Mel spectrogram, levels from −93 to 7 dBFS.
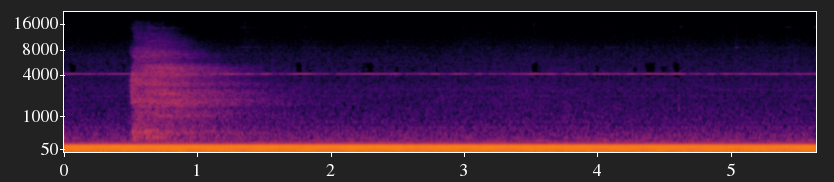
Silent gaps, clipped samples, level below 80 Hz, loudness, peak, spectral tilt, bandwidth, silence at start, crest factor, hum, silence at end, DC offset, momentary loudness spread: none; under 0.1%; -26 dBFS; -26 LUFS; -14 dBFS; -6.5 dB/octave; 7.8 kHz; 0 s; 8 dB; none; 0 s; under 0.1%; 1 LU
